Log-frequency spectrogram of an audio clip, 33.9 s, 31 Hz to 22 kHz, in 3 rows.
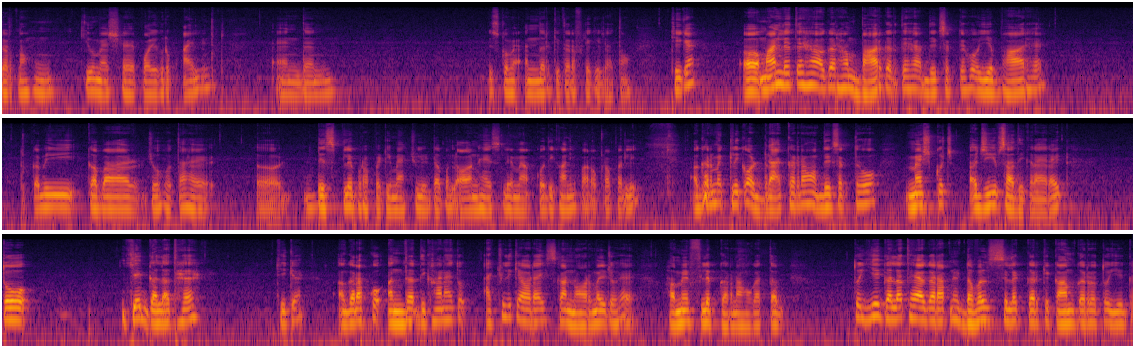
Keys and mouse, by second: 2.6 right click, 6.6 right click, 8.4 right click, 10.5 right click, 16.8 right click, 21.9 right click, 24.6 right click, 29.1 right click, 33.8 right click.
